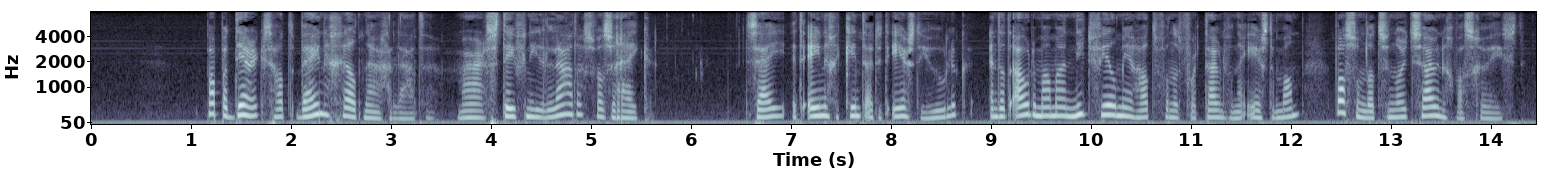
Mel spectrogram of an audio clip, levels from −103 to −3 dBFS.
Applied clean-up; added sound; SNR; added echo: none; none; none; none.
